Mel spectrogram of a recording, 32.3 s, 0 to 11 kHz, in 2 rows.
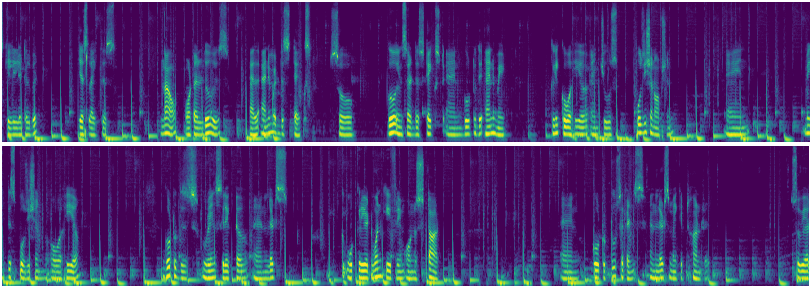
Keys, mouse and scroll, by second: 4.4 click, 12.5 click, 14.9-20.3 drag, 24.4 click, 26.2 =, 26.4 =, 28.2-31.7 drag, 32.0 space.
